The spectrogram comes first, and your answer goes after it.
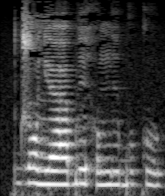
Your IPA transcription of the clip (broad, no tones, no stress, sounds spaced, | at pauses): d͡z ɔ lʲ aː b e h o ŋ ɪː b u k u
